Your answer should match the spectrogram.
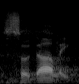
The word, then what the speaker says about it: Sodali: sir thank you very much um the correct pronunciation is sodali thank you and uh um as you can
